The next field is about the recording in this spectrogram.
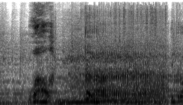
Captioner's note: even more Brrrrrrr-ing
